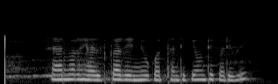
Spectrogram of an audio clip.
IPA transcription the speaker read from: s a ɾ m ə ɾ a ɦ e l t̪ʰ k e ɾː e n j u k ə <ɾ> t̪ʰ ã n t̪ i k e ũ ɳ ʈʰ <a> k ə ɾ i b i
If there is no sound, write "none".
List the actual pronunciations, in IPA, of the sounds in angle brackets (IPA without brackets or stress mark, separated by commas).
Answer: ɾ, i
